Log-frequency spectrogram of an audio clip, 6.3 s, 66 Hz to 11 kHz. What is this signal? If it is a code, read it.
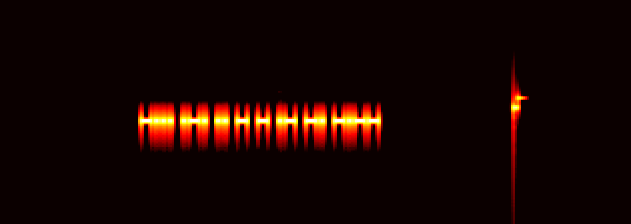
Morse code, heard as a keyed tone, about 34 wpm, 700 Hz. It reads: BRITTANY
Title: USA Common Names - 35wpm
